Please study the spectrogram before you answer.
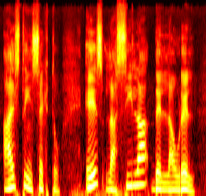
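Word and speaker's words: psila: Es la sila del laurel. Sila se escribe con p y s.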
